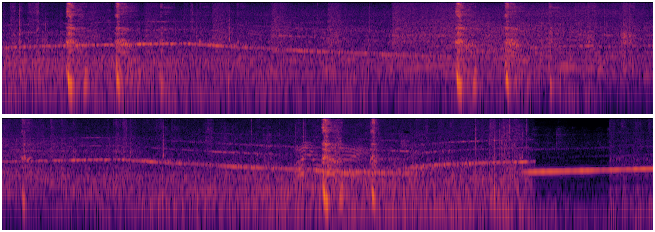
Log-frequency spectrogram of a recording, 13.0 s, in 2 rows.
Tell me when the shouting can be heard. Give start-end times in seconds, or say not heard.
9.4-10.3.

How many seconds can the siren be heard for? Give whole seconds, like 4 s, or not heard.
13 s.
